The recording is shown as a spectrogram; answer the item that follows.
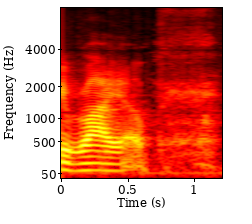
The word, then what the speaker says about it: Ryo: But anyway, the story starts off with like Ryo, who's now called Rio, because I guess the Japanese pronunciation is Rio, but I'm still gonna say Ryo.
